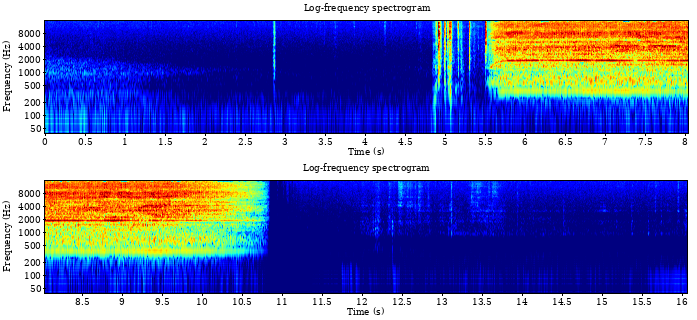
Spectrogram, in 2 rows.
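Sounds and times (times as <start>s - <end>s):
heat gun whooshing and whining: 5.6s - 10.8s.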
